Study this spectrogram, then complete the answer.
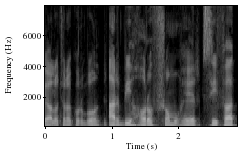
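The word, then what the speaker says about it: ث: চারের ভঙ্গি চার রকম এই সা আওয়াজটা একেবারে পাতলা করে উচ্চারণ হবে বাহিরের দিকে বাতাস বের হবে সহি উচ্চারণ হলো সা আলিফ বা তা সাপ রয়েছে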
